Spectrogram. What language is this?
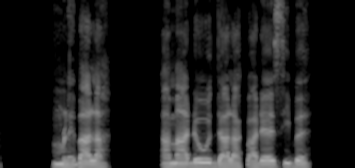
Ewe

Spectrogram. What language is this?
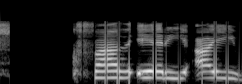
Icelandic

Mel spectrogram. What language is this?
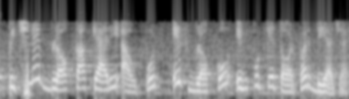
Hindi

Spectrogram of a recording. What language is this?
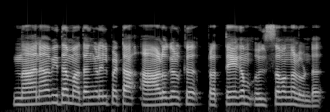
Malayalam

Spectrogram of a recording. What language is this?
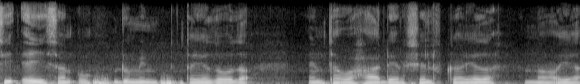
Somali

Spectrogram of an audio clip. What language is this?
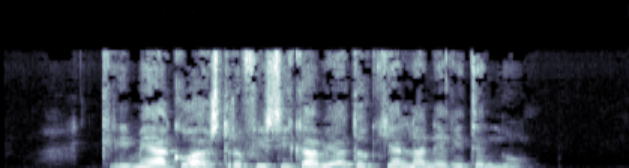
Basque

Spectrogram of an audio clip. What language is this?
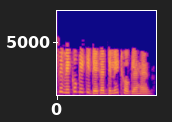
Punjabi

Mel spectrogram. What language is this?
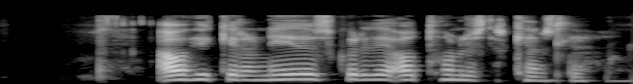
Icelandic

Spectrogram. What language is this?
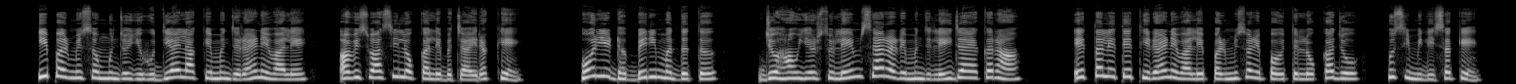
Mandeali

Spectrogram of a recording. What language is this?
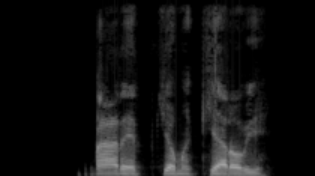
Matsés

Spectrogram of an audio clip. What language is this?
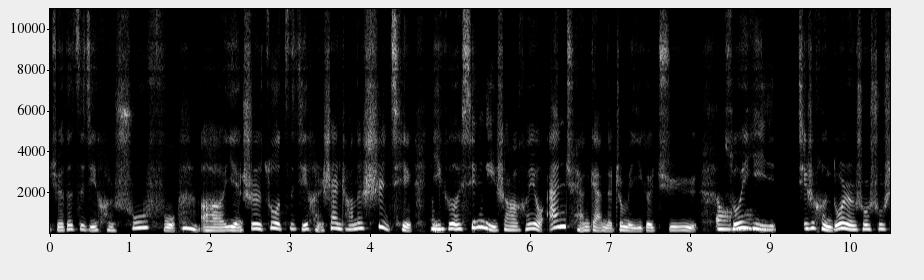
Chinese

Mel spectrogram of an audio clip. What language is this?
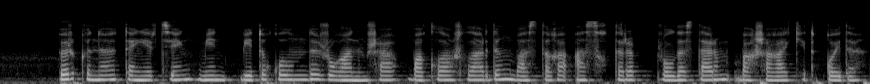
Kazakh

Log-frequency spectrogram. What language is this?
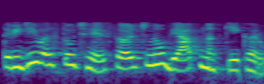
Gujarati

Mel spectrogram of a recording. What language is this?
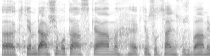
Czech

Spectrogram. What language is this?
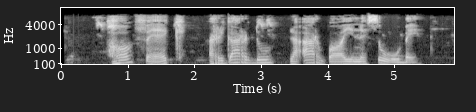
Esperanto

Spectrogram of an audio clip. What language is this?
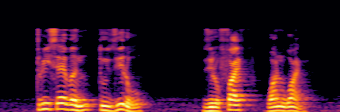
English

